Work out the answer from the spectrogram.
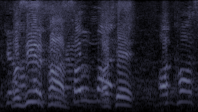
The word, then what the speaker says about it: Wazir Khan: Wazir Khan, yaar, you keep saying his name wrong. Wazir Khan.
